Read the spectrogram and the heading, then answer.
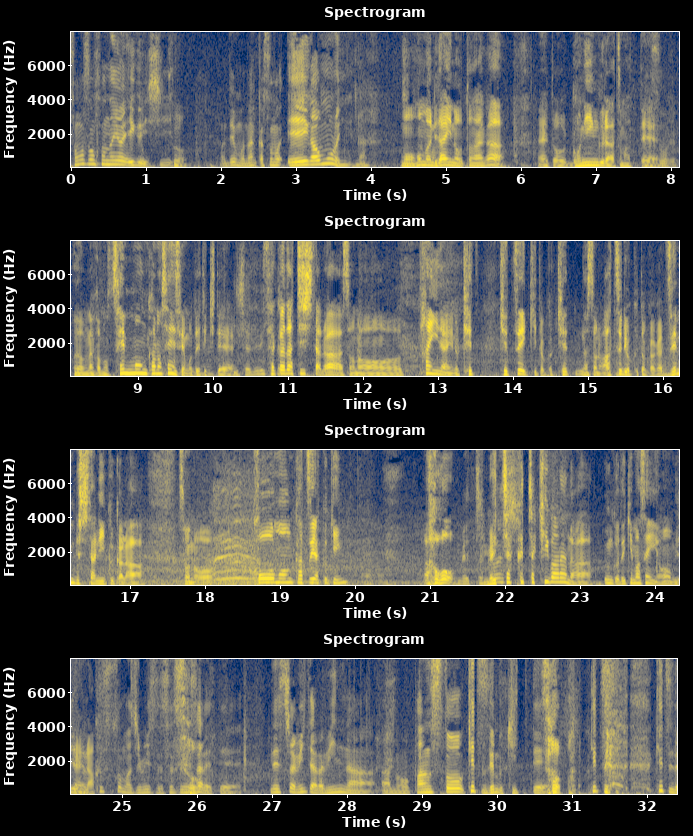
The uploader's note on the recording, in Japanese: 僕らは地元が一緒でして、今年は帰省の日も被っていたため、新年明けたて、路上収録しました。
